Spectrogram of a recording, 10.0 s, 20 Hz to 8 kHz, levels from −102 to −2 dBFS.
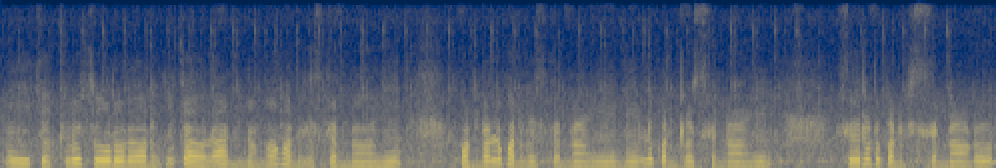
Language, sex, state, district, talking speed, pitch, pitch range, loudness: Telugu, female, Andhra Pradesh, Anantapur, 70 wpm, 205 Hz, 195-220 Hz, -27 LUFS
